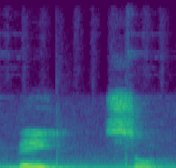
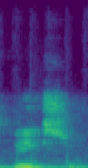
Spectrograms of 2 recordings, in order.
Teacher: Após ditongo tem som de S, beiço. Então vou botar C cedilha.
